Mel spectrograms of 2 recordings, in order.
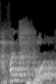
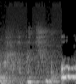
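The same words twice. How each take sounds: First: It is said in a bright, excited voice. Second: It is said in a sad, trembling voice.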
